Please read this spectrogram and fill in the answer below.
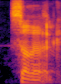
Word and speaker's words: Southwark: Southwark? Southwark, yeah.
